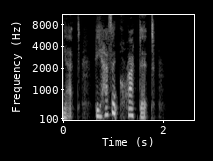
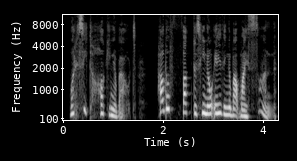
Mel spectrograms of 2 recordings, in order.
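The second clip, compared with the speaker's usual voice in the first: ordinary delivery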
